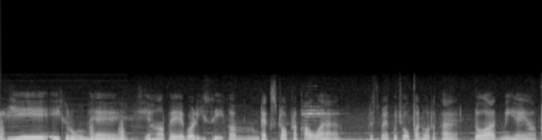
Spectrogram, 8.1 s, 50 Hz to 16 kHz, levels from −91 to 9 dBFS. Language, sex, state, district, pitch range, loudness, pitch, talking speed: Hindi, female, Chandigarh, Chandigarh, 180-205 Hz, -19 LUFS, 195 Hz, 170 wpm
